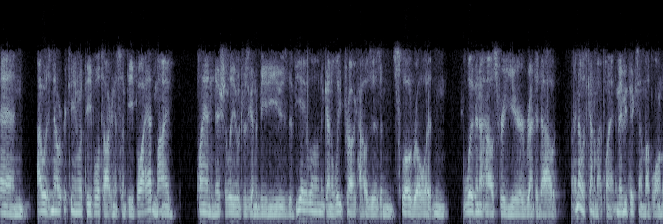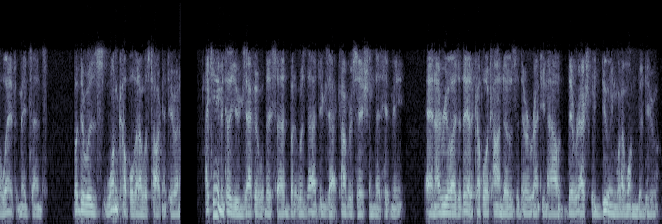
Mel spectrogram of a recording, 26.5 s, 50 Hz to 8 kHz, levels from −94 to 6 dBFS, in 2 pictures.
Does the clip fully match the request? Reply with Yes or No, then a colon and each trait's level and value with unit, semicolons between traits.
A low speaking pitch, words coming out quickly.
Yes: very low, 95 Hz; fast, 265 wpm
